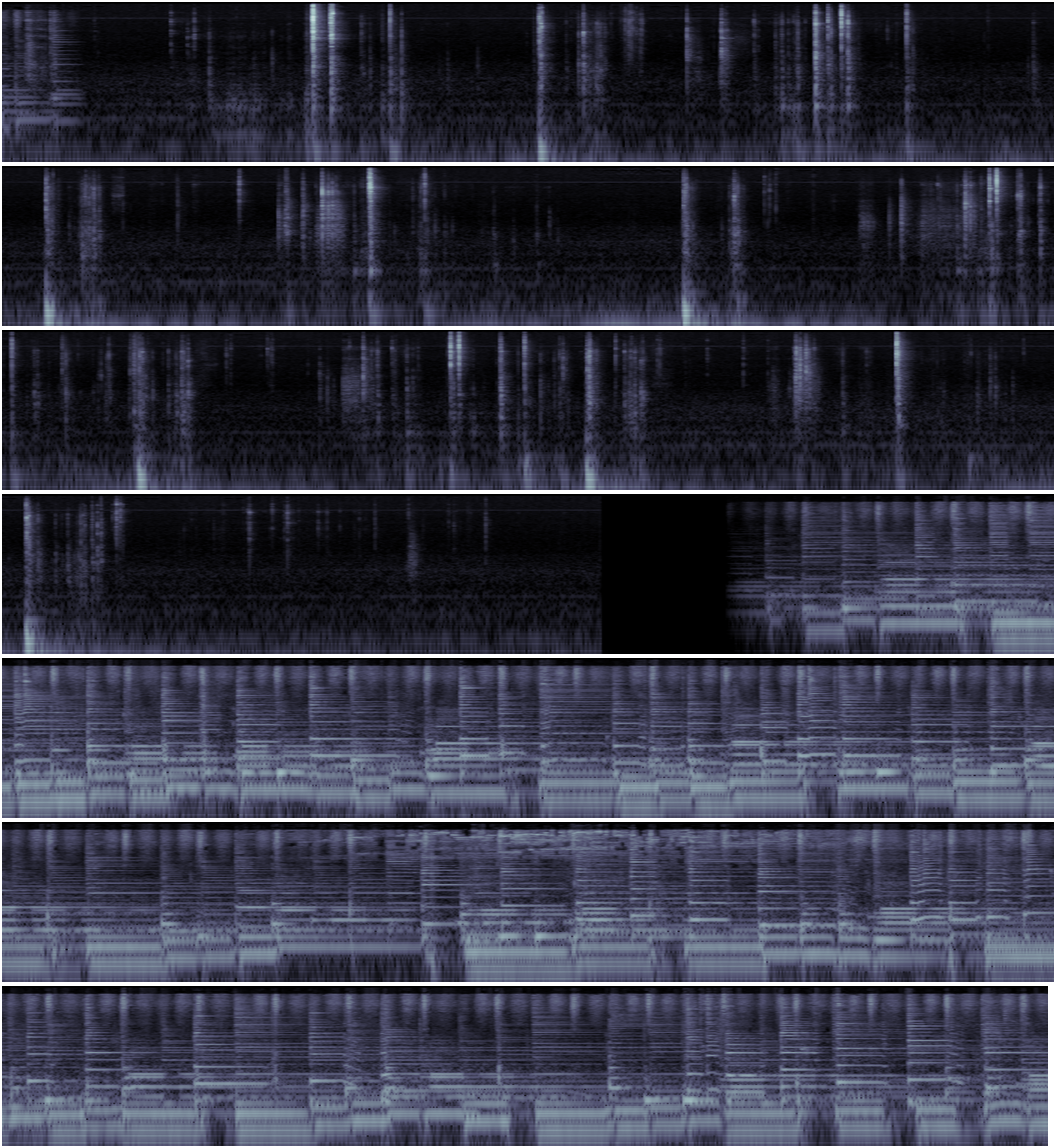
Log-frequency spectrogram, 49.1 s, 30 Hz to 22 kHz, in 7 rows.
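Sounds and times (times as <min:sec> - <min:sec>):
keyboard parts clicking: 0:00.0 - 0:25.0, 0:37.8 - 0:44.8.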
